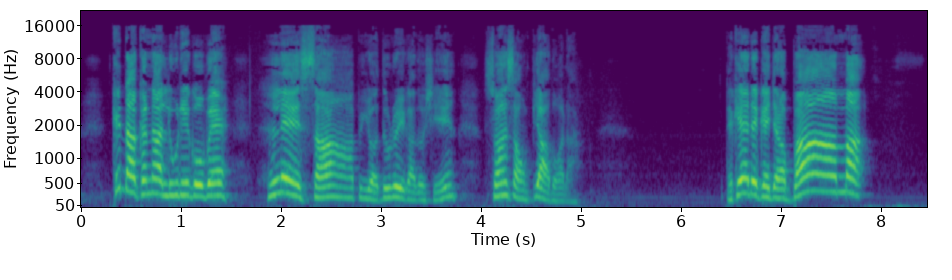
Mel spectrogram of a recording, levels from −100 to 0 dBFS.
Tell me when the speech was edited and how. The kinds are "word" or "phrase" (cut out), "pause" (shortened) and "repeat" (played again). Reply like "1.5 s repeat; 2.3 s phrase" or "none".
none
